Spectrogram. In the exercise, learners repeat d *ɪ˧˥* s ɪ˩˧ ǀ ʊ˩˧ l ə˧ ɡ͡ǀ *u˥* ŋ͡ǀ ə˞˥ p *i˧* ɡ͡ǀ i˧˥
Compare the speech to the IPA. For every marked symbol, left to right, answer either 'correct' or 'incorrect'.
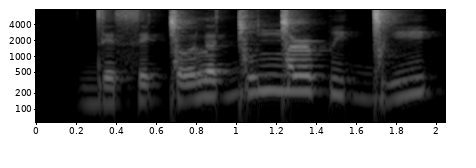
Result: incorrect: ɪ˩, correct, correct

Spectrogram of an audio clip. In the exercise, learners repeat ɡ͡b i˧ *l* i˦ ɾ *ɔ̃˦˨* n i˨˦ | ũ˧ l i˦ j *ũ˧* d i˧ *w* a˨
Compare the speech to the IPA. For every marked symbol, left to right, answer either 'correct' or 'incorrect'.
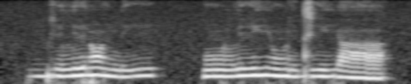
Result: correct, correct, correct, incorrect: j

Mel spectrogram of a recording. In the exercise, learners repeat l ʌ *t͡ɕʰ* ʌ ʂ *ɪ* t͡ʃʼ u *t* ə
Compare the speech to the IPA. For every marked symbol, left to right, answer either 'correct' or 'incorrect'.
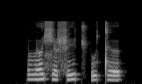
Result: incorrect: ɕ, correct, correct

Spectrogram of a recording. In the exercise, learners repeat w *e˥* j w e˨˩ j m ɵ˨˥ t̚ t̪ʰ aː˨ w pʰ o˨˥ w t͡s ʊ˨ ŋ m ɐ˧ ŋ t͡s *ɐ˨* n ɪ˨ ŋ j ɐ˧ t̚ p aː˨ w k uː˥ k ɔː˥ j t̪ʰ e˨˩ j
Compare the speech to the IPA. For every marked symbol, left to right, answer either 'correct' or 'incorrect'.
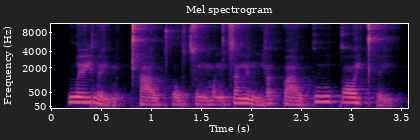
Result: correct, incorrect: ɐ˥

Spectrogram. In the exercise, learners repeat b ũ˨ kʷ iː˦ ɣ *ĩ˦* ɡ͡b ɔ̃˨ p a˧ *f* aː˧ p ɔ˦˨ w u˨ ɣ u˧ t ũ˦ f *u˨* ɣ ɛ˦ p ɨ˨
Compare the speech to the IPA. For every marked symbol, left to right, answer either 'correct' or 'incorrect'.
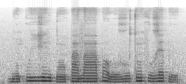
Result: correct, incorrect: v, incorrect: u˧

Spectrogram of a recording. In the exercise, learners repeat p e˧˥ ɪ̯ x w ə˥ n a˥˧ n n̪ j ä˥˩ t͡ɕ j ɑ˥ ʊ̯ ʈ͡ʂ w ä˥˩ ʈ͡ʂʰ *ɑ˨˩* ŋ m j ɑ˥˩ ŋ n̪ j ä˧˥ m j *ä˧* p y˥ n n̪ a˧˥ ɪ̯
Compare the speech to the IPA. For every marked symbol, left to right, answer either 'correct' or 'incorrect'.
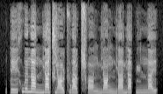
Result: correct, correct

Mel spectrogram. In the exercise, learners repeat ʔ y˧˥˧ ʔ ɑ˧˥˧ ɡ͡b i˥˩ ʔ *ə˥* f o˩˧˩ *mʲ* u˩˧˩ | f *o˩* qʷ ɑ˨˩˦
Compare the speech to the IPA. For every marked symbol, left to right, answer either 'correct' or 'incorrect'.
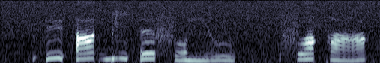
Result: incorrect: ø˥, correct, incorrect: o˧˥˧

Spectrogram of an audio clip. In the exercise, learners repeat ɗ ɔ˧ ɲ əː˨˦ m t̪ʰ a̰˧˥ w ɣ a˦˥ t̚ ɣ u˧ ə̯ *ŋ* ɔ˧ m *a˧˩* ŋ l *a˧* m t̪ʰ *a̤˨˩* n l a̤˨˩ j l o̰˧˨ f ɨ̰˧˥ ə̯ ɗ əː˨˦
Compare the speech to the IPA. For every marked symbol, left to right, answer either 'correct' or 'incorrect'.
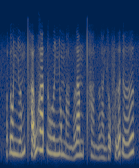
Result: incorrect: ɲ, incorrect: a̤˨˩, correct, correct

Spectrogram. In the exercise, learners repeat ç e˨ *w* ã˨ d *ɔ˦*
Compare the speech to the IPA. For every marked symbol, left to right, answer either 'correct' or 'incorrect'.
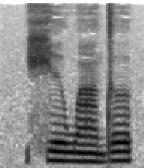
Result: correct, incorrect: ə˦

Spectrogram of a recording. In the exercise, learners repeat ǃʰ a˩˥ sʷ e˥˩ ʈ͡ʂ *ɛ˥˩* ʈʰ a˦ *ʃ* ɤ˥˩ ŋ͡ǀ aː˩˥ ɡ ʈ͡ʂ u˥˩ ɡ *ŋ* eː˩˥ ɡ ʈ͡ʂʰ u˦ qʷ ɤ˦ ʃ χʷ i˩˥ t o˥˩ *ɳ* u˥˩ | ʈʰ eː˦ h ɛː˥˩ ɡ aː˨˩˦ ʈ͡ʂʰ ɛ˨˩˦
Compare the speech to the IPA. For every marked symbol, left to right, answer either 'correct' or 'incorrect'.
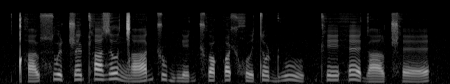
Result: incorrect: ɛ˦, incorrect: z, correct, incorrect: ɖʱ

